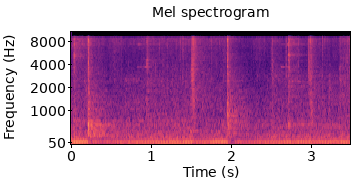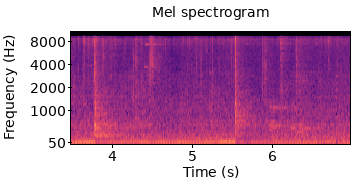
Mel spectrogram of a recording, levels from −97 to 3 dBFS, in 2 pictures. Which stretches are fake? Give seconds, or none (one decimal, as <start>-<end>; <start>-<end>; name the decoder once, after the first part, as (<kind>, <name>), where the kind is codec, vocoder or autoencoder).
none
